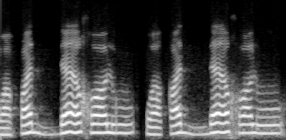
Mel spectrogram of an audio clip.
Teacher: dal itu ya termasuk punya sifat qalqalah jika sukun ya. Maka ketika diidghamkan qalqalahnya hilang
